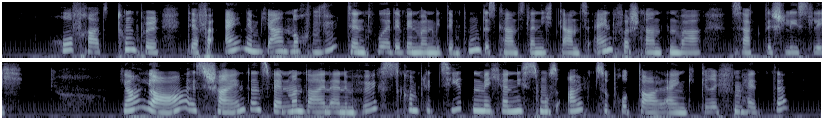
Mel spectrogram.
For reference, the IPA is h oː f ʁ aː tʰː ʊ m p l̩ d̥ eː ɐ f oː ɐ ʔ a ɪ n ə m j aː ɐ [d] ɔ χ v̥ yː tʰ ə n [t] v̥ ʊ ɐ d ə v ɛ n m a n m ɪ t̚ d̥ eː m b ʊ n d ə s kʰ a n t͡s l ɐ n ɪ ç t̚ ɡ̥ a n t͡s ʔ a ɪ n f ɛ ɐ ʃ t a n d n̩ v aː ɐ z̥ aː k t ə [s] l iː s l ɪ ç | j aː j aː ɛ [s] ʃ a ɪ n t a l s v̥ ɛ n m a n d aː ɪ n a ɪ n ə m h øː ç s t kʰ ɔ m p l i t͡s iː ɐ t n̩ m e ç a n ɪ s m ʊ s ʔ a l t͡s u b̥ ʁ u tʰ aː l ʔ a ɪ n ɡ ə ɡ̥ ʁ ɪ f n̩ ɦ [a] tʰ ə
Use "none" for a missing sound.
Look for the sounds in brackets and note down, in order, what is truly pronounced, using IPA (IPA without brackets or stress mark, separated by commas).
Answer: n, t, ʃ, s, ɛ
